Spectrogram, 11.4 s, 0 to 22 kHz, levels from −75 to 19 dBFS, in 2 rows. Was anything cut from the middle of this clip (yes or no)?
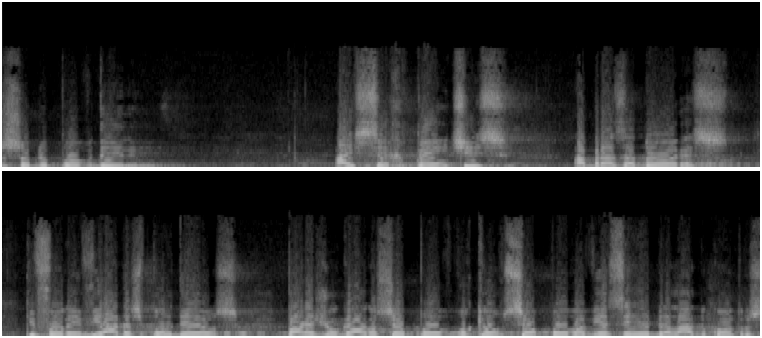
no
